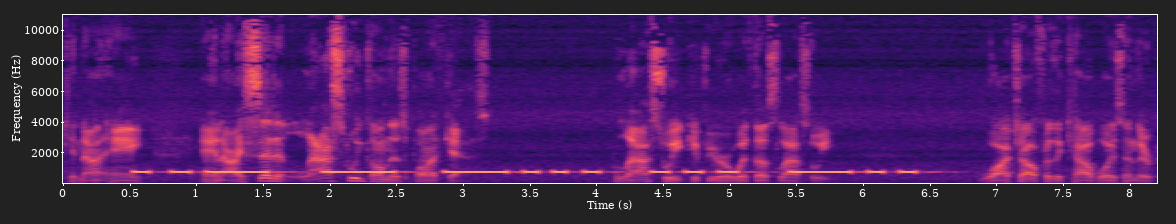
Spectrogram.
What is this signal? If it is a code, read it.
Morse code, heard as a keyed tone, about 10 wpm, 750 Hz, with room echo and speech in English. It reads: UTBSD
